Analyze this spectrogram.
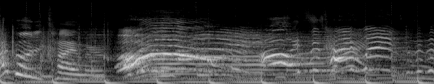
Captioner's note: all squealing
